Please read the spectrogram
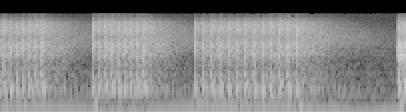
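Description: Automatic gunfire: three bursts of rapid shots about a second apart. Each burst starts sharply and dies away, the last trailing off over about two seconds.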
